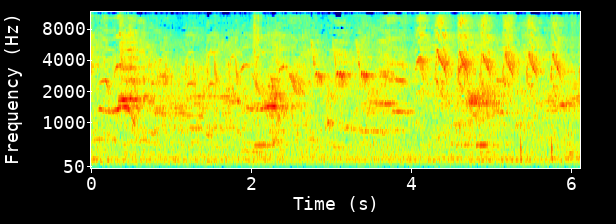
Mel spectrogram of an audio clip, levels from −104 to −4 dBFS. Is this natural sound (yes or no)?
yes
